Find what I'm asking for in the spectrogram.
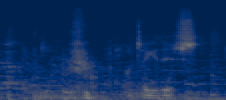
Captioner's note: John scoffs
